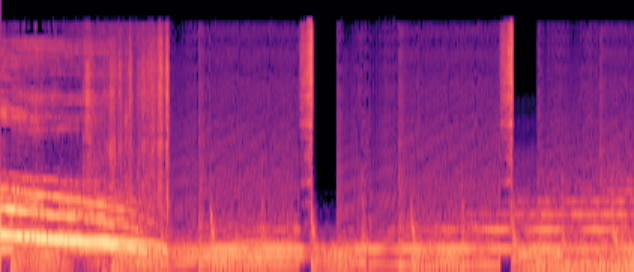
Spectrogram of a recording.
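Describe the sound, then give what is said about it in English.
People imitate werewolves with a loud, drawn-out wolf-like howl that slides downward in pitch for about two seconds, then gives way to a steady low droning hum with a few sharp clicks. “You want to howl it out? Howl!”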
